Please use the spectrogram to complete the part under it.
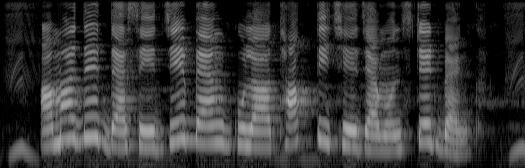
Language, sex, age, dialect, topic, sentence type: Bengali, female, <18, Western, banking, statement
